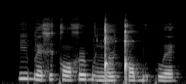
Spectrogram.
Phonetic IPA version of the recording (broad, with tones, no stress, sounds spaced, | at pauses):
i˥ b ɛ˨˩ x ɪ˥ k ɔ˨˥ x ə˞˥ b ə˨˩ ŋ͡ǃ ə˞˨˩ ǃ ɔ˨˥ b u˨˥ kʷ ɛ˨˩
